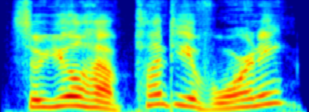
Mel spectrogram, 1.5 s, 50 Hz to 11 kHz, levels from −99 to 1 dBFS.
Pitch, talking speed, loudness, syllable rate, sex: 225 Hz, 235 wpm, -16 LUFS, 5.7 syllables/s, female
